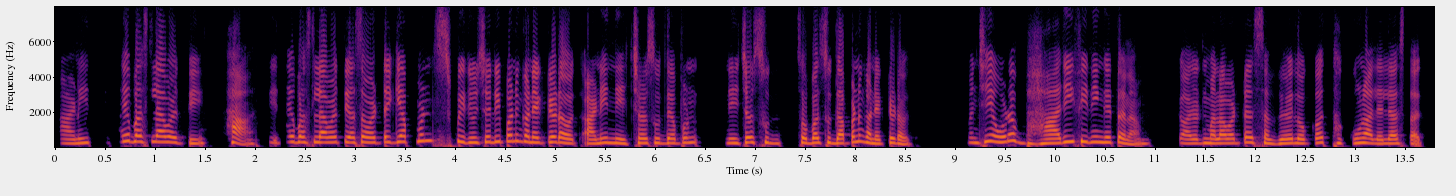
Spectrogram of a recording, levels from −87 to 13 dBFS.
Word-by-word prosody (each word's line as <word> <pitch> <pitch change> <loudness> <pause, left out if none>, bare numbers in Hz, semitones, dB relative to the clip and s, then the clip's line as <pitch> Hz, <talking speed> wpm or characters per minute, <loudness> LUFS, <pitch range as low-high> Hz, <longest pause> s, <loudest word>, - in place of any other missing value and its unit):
आणि 245 +3 0
तिथे 290 +6 -6
बसल्यावरती 310 -8 0 0.3
हां, 275 -7 +1 0.2
तिथे 315 +5 -4
बसल्यावरती 295 -1 +1
असं 290 +2 +1
वाटतंय, 280 +1 +1
की 320 +3 +1
आपण 365 +4 -1
स्पिरिच्युअली 310 0 0
पण 355 +1 +1
कनेक्टेड 295 -2 +2
आहोत 245 -3 +3 0.2
आणि 250 +4 +1
नेचरसुद्धा 255 +1 0
आपण 275 +4 -2 0.3
नेचर 250 +3 +1
सूद 275 -4 -2 0.2
सोबत 265 0 +3
सुद्धा 250 -3 +4
आपण 310 +7 0
कनेक्टेड 230 -1 +2
आहोत. 195 - -1 0.6
म्हणजे 275 +6 -1
एवढं 325 -2 +2
भारी 245 +9 +2
फीलिंग 310 -3 +2
येतं 290 -3 +2
ना. 195 +1 -3 0.4
कारण 235 0 -2
मला 240 0 +3
वाटतं, 245 +4 +1
सगळे 235 0 +1
लोकं 240 +3 0
थकून 245 +2 -1
आलेले 230 -2 +1
असतात. 230 0 -1
270 Hz, 165 wpm, -23 LUFS, 245-305 Hz, 0.6 s, सुद्धा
